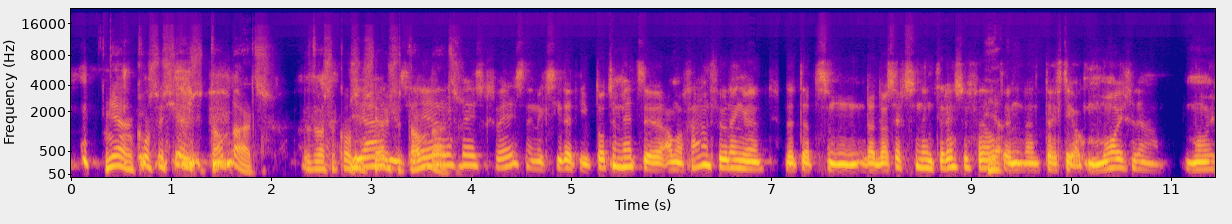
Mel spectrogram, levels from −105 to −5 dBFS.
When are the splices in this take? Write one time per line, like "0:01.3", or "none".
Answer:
0:07.0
